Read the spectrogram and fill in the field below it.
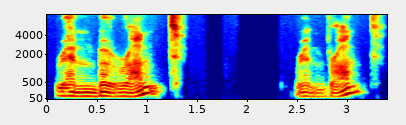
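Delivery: Rembrandt stretched slowly syllable by syllable; slow reading of Rembrandt; slow sounding out. Shown as a demonstration. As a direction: spell it out slowly as you read. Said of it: "sounding out Hebrew spelling".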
